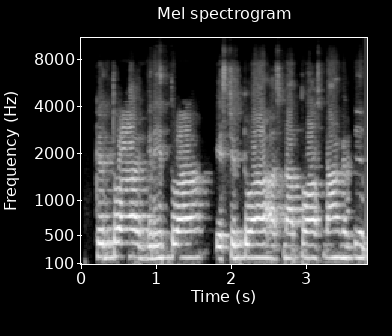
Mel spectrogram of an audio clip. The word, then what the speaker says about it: क्त्वा: कत्वा को क नहीं बोला त बोला जाता है। क साइलेंट होगा उसमें से।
